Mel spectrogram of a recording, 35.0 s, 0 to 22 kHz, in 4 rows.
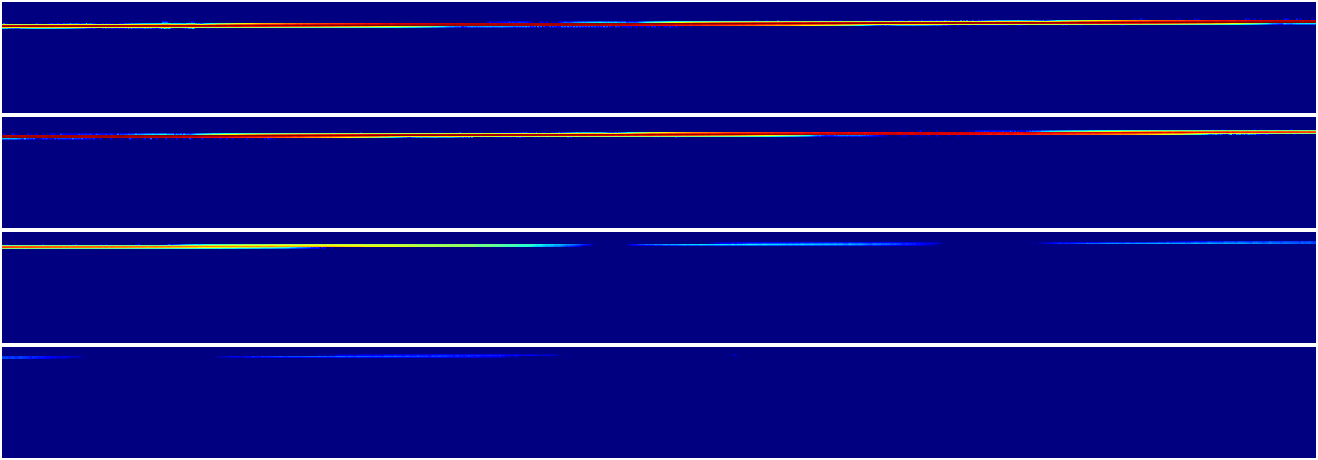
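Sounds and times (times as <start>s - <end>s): high sine test tone sweeping: 0.0s - 21.8s.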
